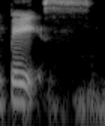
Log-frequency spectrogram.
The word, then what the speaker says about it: bass: So the first graders would like to know, why is it called a bass? Well, I think even though it's spelled like the fish, B-A-S-S, I think the reality is we usually play the lowest note in a chord.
